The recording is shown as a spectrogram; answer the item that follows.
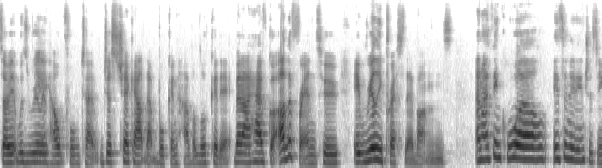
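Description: Lively intonation and big swings in loudness mark a woman at a medium pitch. The recording is very clean, with a silent background. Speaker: podcast host, business coach. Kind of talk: casual chat. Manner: fast; animated.

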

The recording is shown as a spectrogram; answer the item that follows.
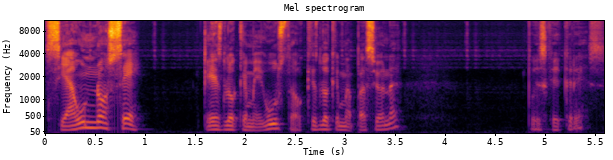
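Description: A man's medium-pitched voice with vocal fry and lively intonation, fairly slow with long, frequent pauses, on a very clean recording with a silent background. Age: 20s. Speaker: podcaster. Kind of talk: personal monologue.

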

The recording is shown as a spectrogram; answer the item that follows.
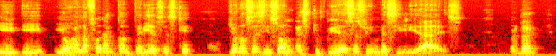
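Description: Fairly quick speech from a man with lively intonation, a medium pitch, vocal fry and a dark, mellow tone. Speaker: presidential candidate. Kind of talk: political debate.

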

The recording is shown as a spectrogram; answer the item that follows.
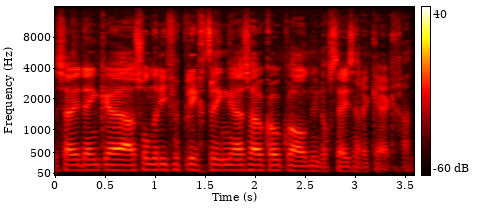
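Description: At a fairly quick pace, a man speaks in a monotone, flat intonation at medium pitch. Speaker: youth media editor. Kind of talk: casual chat.

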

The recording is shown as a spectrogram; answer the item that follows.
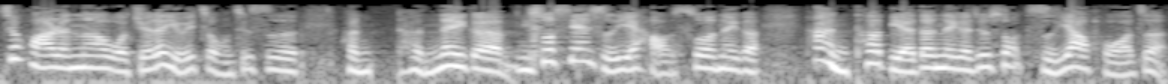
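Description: Noticeable background noise sits behind a woman speaking at medium pitch with lively intonation. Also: moderate pace. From Malaysia. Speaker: writer and newspaper journalist. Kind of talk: talk show discussion.

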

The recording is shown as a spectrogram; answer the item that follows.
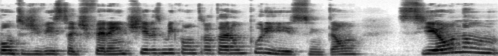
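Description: A woman with a plain, everyday voice speaks at a fairly high pitch with lively intonation, in a very clean recording with a silent background. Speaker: advertising creative lead. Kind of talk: interview.

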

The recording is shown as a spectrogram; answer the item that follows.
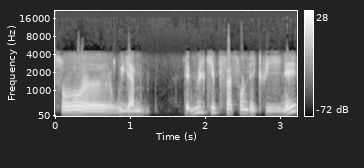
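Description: Speaking at a moderate pace, this man has a medium pitch. His pitch variation is ordinary. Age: 40s. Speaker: home cook and food influencer. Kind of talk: casual interview. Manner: hesitant, many fillers.

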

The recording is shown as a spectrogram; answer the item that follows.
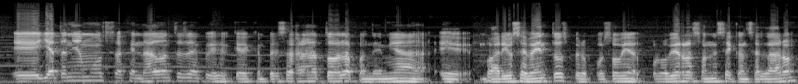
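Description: This man has a fairly high voice and speaks at a moderate pace with hardly any pauses. His intonation stays fairly even over noticeable background noise. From Mexico, Monterrey. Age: 20s. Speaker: rock musician. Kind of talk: interview. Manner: halting.

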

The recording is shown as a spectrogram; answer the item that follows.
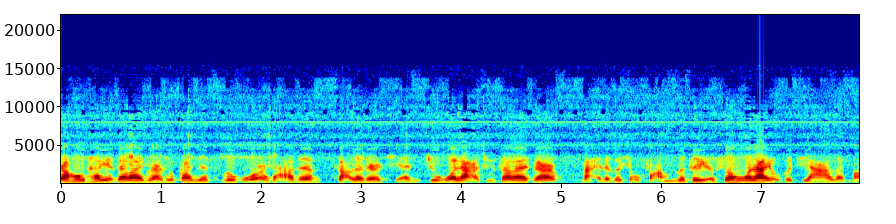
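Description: A woman speaks with a fairly high pitch. Her pace is moderate and her pitch varies in an ordinary way. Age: 20s. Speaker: radio call-in caller. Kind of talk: emotional confession on phone-in. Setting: phone call.

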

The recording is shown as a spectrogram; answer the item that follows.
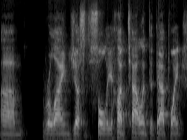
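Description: Against a quiet background, a man with a Canadian accent talks at a moderate pace and a fairly low pitch. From Canada, Mississauga, Ontario. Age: 50s. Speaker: former hockey player, mindset coach. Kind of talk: interview.

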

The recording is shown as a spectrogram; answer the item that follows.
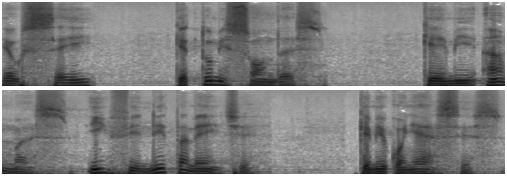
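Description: In a solemn, intense tone, a man with a fairly low pitch speaks at a very slow pace, somewhat breathy, with ordinary pitch variation and long, frequent pauses. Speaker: priest preacher. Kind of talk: fervent prayer of praise, solemn and devout, addressed to God. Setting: church. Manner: solemn, reverent, intense and heartfelt, with a rhythmic, incantatory cadence.

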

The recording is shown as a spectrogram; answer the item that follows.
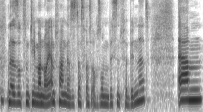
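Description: On a very clean recording with a silent background, a woman of medium pitch speaks at a fairly quick pace, with an animated tone and lively intonation. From southern Germany, Swabia/Franconia border. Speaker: podcast co-host. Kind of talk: casual chat.

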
